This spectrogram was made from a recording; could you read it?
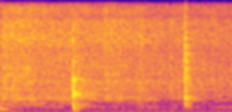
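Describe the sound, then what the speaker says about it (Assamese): Mustard paste fries quietly in a pan for a koi fish and pumpkin curry, giving a soft, steady sizzle broken by two brief stirring scrapes. "সৰিয়হখিনি দি দিয়াৰ পিছত এইখিনি ভাজা হৈ গ'ল"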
